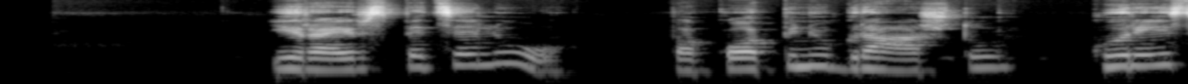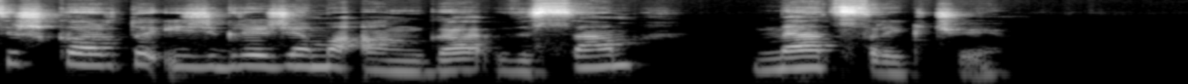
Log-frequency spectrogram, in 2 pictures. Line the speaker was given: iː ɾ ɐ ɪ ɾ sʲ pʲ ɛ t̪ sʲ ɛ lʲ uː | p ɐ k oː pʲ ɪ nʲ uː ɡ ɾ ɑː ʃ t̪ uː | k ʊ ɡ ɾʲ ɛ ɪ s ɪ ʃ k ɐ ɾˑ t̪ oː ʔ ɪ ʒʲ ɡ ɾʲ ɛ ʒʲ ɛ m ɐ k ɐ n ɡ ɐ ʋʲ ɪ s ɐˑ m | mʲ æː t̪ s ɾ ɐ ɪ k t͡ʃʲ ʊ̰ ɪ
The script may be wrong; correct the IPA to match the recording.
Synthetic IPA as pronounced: iː ɾ ɐ ɪ ɾ sʲ pʲ ɛ t̪ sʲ ɛ lʲ uː | p ɐ k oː pʲ ɪ nʲ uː ɡ ɾ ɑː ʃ t̪ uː | k ʊ ɾʲ ɛ ɪ s ɪ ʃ k ɐ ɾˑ t̪ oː ʔ ɪ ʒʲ ɡ ɾʲ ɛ ʒʲ ɛ m ɐ ʔ ɐ ŋ ɡ ɐ ʋʲ ɪ s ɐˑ m | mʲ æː t̪ s ɾ ɐ ɪ k t͡ʃʲ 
